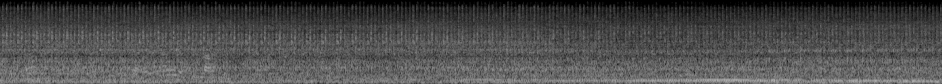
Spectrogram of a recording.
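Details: Toyota GLi at idle with a quick light ticking about two to three times a second on top; loose tappets needing valve clearance setting.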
